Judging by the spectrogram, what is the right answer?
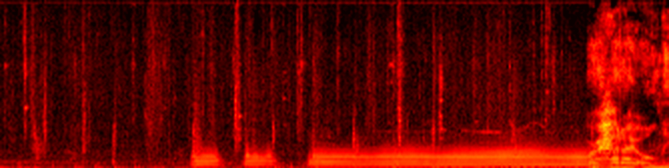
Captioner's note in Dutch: geboren blaring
